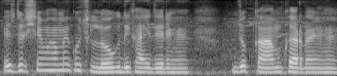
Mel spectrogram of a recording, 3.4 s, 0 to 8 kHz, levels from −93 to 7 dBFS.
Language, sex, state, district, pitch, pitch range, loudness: Hindi, male, Jharkhand, Garhwa, 175 Hz, 165-210 Hz, -17 LUFS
